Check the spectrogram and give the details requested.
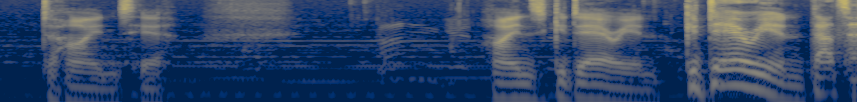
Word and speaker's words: Guderian: Guderian!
